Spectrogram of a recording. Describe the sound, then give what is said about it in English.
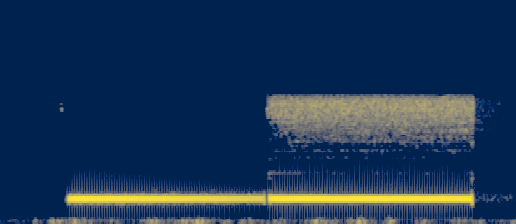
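A steady electronic ringing tone heard through a phone line, lasting about four seconds with a brief hitch midway and faint line hiss joining in the second half. No one picks up or speaks. “Answer your damn phone. Who is it? It's Ryan. He's not going to answer.”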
